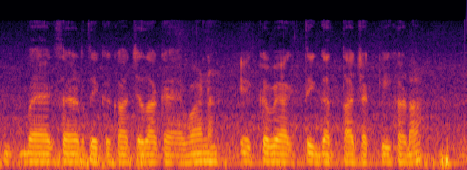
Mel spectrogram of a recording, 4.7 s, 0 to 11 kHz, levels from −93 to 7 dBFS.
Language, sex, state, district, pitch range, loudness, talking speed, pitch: Punjabi, male, Punjab, Fazilka, 105-115 Hz, -15 LUFS, 155 wpm, 110 Hz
